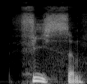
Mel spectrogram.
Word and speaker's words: fils: So it's quite interesting because in fact, normally final S is not pronounced in most of the cases. We always have some exceptions. But in this situation, we really pronounce the S And strangely, we don't pronounce the L. Hein? Fils, F-I-L-S. You don't pronounce the L, you pronounce the final S.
